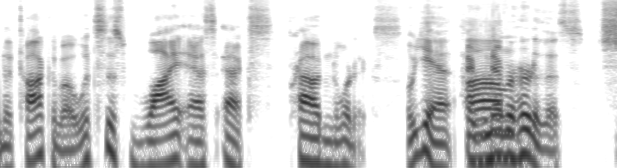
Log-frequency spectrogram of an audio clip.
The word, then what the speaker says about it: Ys: That's how you say it, is Ys.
